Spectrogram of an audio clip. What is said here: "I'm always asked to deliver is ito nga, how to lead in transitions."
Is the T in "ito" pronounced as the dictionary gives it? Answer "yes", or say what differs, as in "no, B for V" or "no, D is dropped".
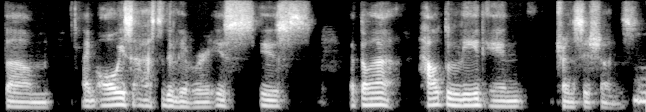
no, S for T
